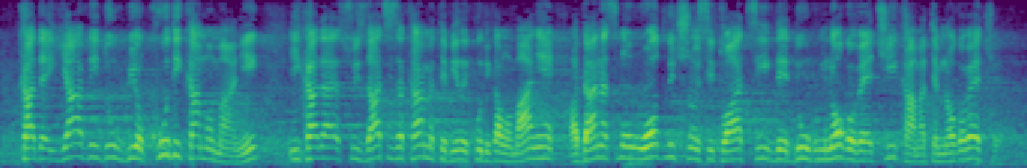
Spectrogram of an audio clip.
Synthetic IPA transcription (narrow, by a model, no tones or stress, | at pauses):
kad̪ajejaːʋnid̪uːɡbiːo̞kʰud̪ikamo̞ma̰ɲi | ikad̪asuizd̪aːt̪sizakamat̪e̞biːlikud̪ikamomaɲead̪anasːmouod̪lit͡ʂno̞jsit̪uaːt̪sijiɡd̪ejed̪uːɡmno̞ɡo̞ʋet͡ɕikamat̪emno̞ɡo̞ʋet͡ɕḛ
